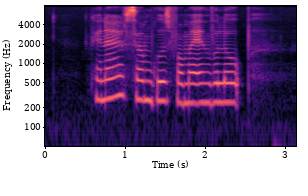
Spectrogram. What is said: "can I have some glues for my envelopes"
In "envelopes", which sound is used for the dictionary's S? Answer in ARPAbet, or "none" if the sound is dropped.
none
